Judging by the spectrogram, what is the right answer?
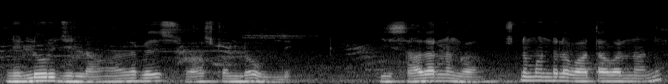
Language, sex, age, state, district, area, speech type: Telugu, male, 18-30, Andhra Pradesh, Nellore, rural, spontaneous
